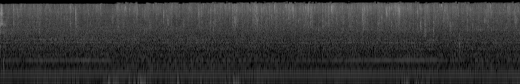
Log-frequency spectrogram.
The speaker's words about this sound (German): auf dem Deck ist ein Motor und dieser Motor saugt den umliegenden goldhaltigen Schlamm vom Ufer an. Über ein Rohr wird er dann auf eine rund drei Meter hohe Holzrutsche gepumpt und dort wird die Brühe zusammen mit Wasser dann runtergespült.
